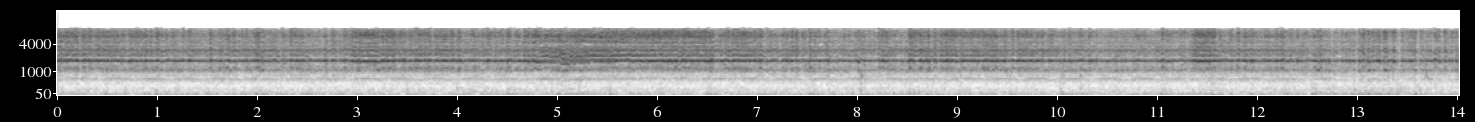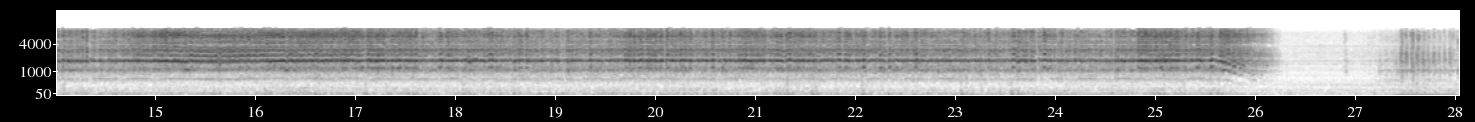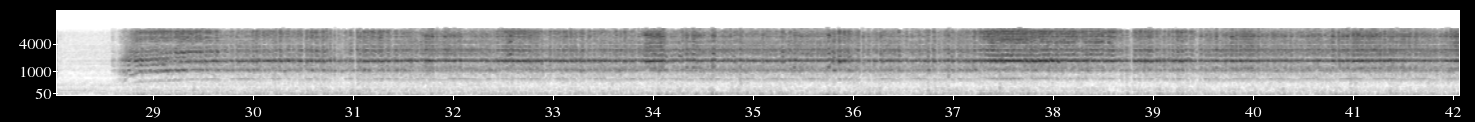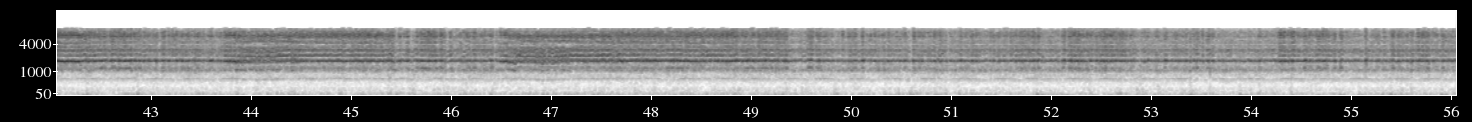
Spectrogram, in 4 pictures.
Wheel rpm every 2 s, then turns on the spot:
160, 160, 160, 160, 160, 160, 160, 160, 160, 160, 160, 160, 150, 20, 70, 160, 160, 160, 160, 160, 160, 160, 160, 160, 160, 160, 160, 160.
none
